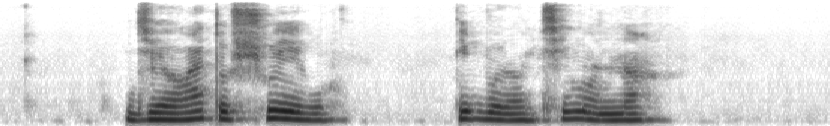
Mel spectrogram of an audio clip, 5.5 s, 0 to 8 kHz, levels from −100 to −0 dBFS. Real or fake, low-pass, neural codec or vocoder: fake; 7.2 kHz; codec, 16 kHz, 8 kbps, FreqCodec, smaller model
